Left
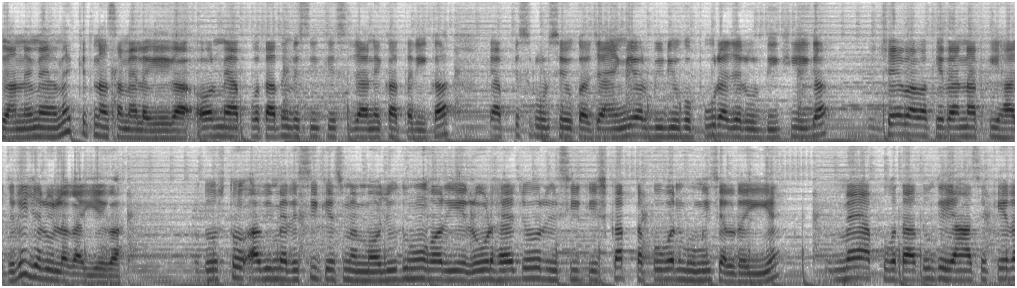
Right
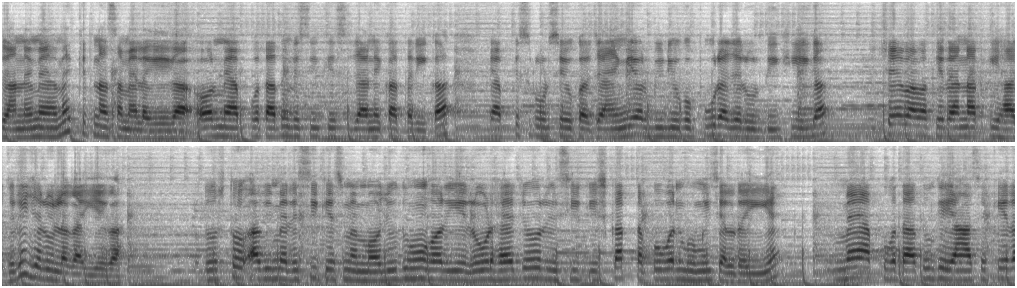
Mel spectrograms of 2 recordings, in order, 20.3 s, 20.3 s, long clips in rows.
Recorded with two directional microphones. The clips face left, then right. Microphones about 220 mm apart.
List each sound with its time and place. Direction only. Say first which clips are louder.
0.0 s speech: left 3 dB; 20° left (ahead or behind)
